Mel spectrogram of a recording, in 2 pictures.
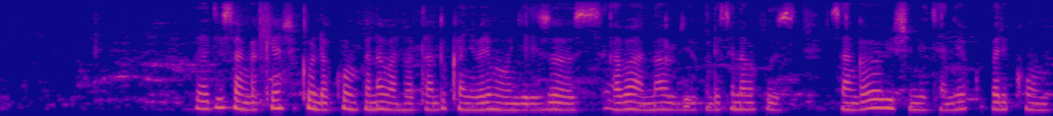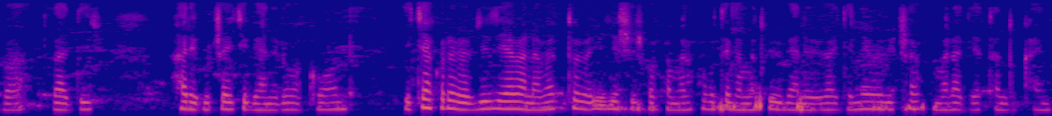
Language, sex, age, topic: Kinyarwanda, female, 36-49, education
